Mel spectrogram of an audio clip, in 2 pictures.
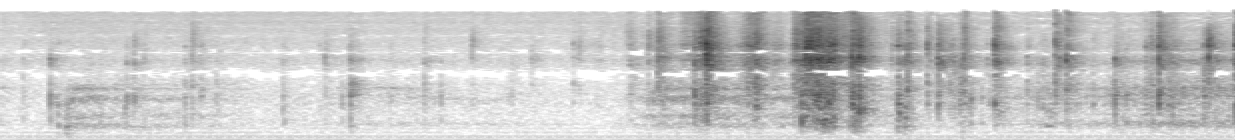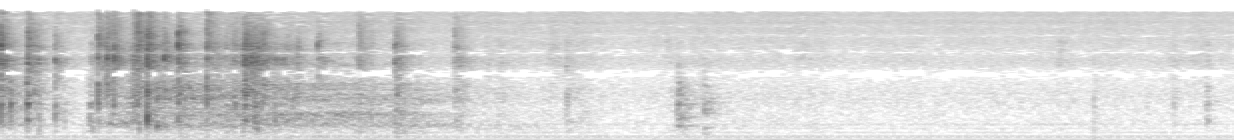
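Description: Foil booster pack wrapper of a Pokémon trading card pack being torn open and crinkled, a dense run of crackling and rustling for about five seconds in the middle, with softer rustling near the start and a single tap near the end.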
